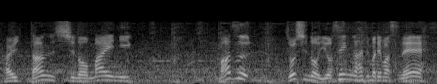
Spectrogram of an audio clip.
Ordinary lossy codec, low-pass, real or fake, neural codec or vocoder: none; none; real; none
